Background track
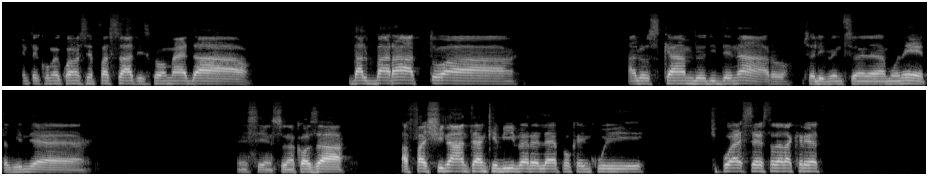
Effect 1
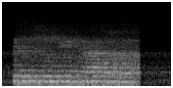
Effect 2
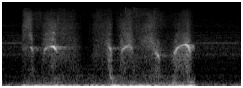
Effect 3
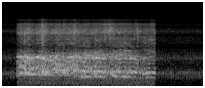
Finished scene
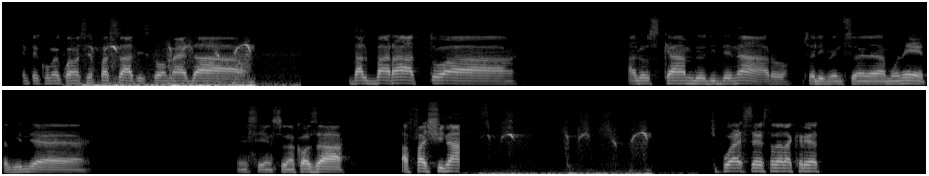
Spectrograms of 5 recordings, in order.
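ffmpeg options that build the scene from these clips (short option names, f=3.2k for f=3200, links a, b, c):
-filter_complex "[2:a]asplit=2[a][b];[0:a]volume=-9dB[c];[a]lowpass=1.3k[d];[c]asplit=2[e][f];[e]atrim=end=13.824[g];[b]atrim=end=2.39,asetpts=PTS-STARTPTS,volume=-16.5dB[h];[f]atrim=start=16.206[i];[d]atrim=end=2.39,asetpts=PTS-STARTPTS,volume=-1.5dB,afade=t=in:d=0.004:c=hsin,afade=t=out:st=2.386:d=0.004:c=hsin,adelay=600[j];[g][h]acrossfade=d=0.004:c1=hsin:c2=hsin[k];[k][i]acrossfade=d=0.004:c1=hsin:c2=hsin[l];[l][j]amix=inputs=2:normalize=0"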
